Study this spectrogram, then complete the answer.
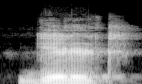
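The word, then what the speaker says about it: guilt: बाद में वो विल है तो यू को साइलेंट करते हुए यहां जी जी आई एल टी गिल्ट की ही ध्वनि निकालेंगे इस तरह साथियों यह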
